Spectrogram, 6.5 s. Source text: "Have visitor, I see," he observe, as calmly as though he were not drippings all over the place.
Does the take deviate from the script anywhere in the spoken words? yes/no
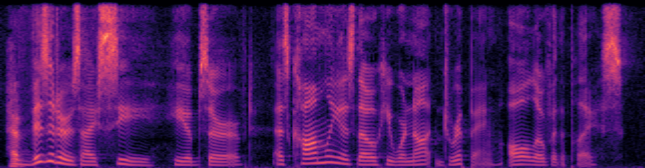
yes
